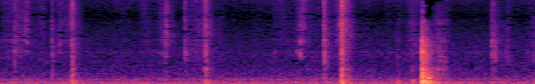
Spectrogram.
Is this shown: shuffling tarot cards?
yes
